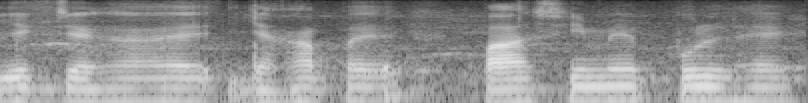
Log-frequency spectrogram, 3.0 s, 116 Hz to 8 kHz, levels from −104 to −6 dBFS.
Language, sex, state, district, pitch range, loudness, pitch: Hindi, male, Uttar Pradesh, Lucknow, 105-115 Hz, -22 LUFS, 110 Hz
